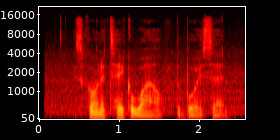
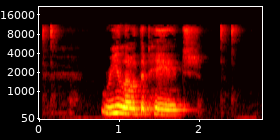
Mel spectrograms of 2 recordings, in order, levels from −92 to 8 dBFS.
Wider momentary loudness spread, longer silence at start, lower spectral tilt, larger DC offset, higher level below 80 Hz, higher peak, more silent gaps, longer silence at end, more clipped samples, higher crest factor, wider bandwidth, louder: second, 12 LU vs 25 LU; about the same, 0.05 s vs 0.15 s; about the same, -5 dB/octave vs -4.5 dB/octave; neither; about the same, -72 dBFS vs -72 dBFS; second, -18 dBFS vs -8 dBFS; neither; second, 0 s vs 0.35 s; neither; about the same, 18 dB vs 18 dB; first, 16 kHz vs 11.5 kHz; second, -36 LUFS vs -23 LUFS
